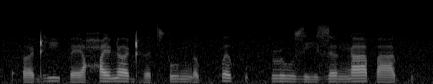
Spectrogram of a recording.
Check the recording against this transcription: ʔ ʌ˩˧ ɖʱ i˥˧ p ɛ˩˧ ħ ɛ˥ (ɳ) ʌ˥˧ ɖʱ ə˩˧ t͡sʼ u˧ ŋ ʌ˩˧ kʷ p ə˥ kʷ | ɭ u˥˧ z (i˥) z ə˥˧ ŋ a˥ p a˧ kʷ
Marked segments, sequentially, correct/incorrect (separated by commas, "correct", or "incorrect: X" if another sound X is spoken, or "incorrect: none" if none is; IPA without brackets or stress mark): correct, incorrect: i˧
